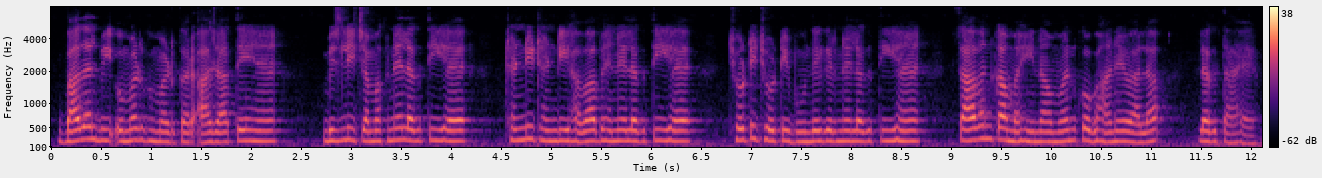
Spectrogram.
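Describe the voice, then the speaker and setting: A woman's voice: on the high side, little pitch movement, unhurried, muffled recording. A woman teacher steadily reading out a poem explanation and answers for a school lesson.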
